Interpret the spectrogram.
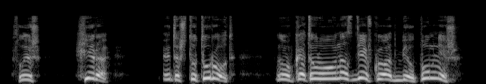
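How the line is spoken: Bewildered mumble. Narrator (Russian): растерянно пробормотал один из них

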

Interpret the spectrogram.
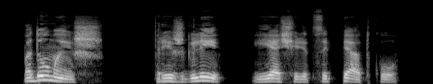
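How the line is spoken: Grumbling mutter. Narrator (Russian): буркнул Коптилка

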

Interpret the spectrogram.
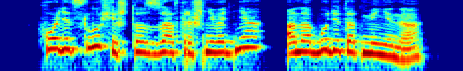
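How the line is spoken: Cheerful joking. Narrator (Russian): весело пошутил Якушев

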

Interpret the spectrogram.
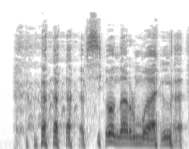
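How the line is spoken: Forced through laughter. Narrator (Russian): сквозь смех протолкнул Пило

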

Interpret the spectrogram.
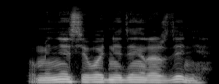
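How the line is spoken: Lazy offhand remark. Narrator (Russian): лениво обронил

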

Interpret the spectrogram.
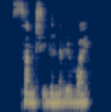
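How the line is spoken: Gruff fox mutter. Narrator (Russian): буркнул лис

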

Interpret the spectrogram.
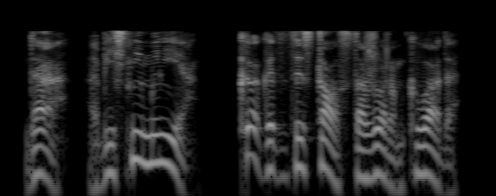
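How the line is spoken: Sharp question. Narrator (Russian): спросил он резким голосом

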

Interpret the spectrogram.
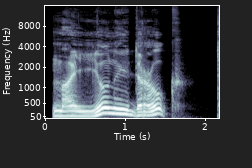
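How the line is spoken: Solemn, old man. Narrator (Russian): торжественно произнес старик

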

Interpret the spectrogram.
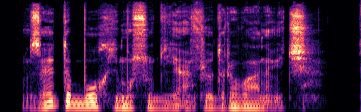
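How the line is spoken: Quiet reply. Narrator (Russian): тихо ответил я

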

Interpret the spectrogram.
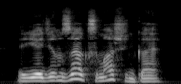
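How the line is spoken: Hoarse command. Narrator (Russian): хриплым голосом приказывает Гордей

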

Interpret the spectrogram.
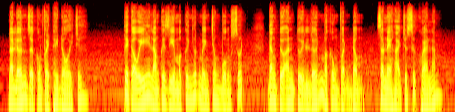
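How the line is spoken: Smiling old woman. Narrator (Vietnamese): Bà Kiểm mỉm cười

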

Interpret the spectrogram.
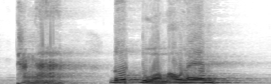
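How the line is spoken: Urgent shout. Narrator (Vietnamese): Ông hét lên

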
